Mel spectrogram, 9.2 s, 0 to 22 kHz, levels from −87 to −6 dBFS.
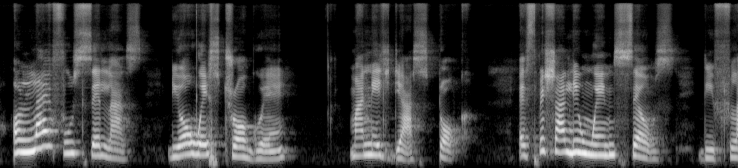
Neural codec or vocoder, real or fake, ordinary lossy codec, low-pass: autoencoder, 48 kHz, 128 numbers a frame, DAC-VAE, trained on Japanese speech; fake; none; none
